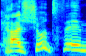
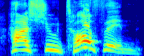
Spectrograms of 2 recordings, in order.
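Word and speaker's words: השותפין: more famous parakim, Perek Hashutfim, as most call it, but as Rav Asher Eli always says, Hashutafin, Sheratzu Lasais Mechitza. Yes, they're shutfim, but the appropriate pronunciation is hashutafin, partners.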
